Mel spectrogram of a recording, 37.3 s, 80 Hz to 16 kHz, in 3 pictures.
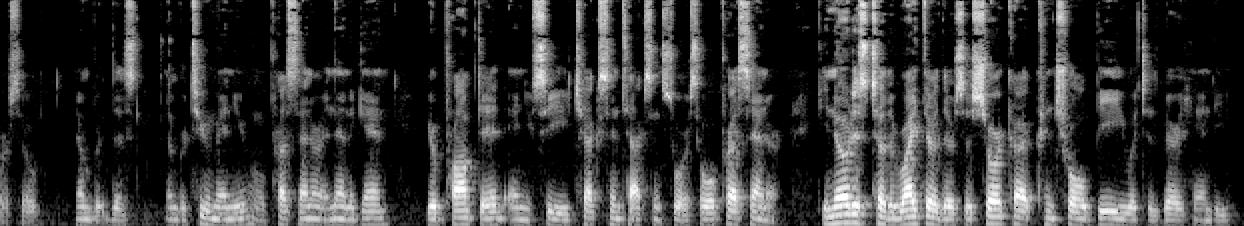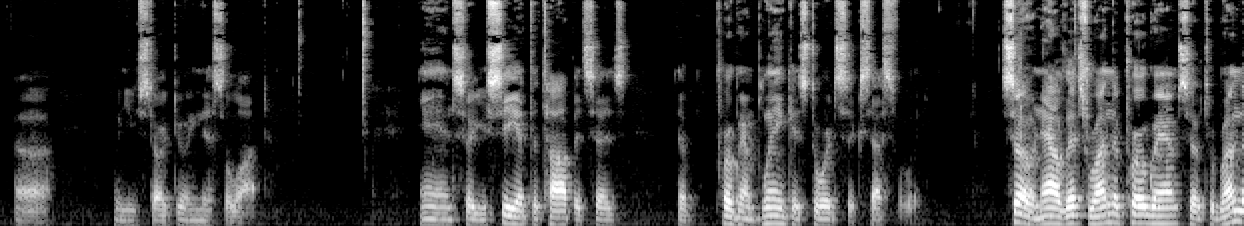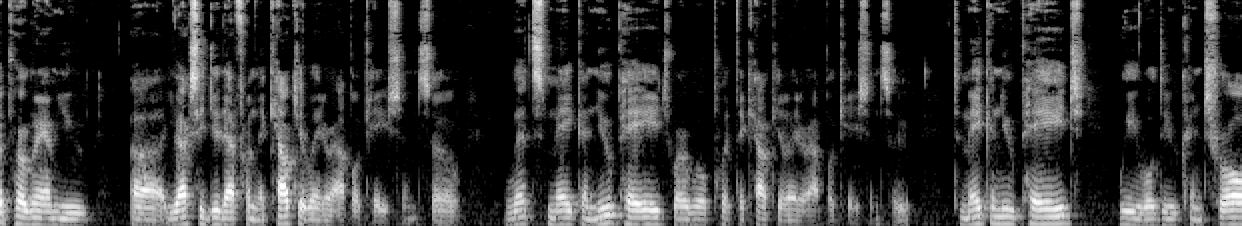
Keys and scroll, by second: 1.6 Return.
